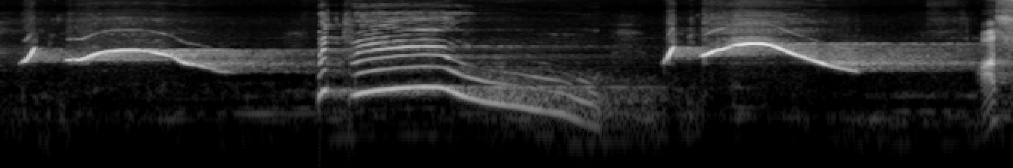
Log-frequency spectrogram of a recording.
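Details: Hill myna giving clear, arching whistles that rise and fall, with a lower, rich, harsh call in between that sweeps downward. A second arched whistle follows, with faint background noise.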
